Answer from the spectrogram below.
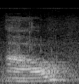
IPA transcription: aʊ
